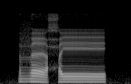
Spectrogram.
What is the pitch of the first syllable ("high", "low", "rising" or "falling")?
falling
